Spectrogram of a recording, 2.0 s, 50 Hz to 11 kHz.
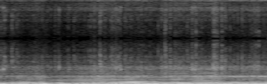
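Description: Honda S2000's four-cylinder engine accelerating hard, its revs climbing steadily.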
